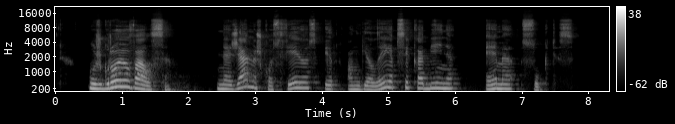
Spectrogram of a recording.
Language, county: Lithuanian, Vilnius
